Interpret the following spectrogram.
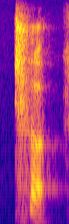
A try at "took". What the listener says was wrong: open your mouth up a little bit.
